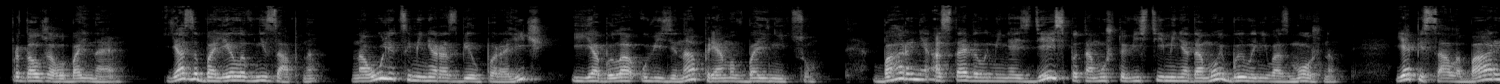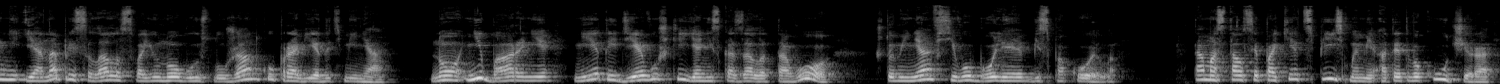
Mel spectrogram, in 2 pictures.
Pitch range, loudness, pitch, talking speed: 145-205 Hz, -21 LUFS, 165 Hz, 125 wpm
